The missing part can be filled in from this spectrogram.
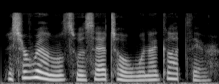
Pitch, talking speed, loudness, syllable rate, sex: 230 Hz, 245 wpm, -17 LUFS, 5.1 syllables/s, female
